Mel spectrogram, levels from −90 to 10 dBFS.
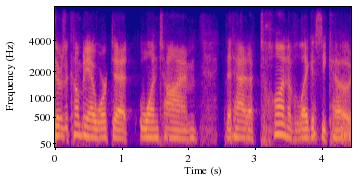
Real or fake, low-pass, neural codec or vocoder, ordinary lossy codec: fake; 7.2 kHz; vocoder, 24 kHz, 100 mel bands, Vocos; Opus, 32 kbps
